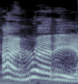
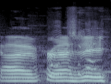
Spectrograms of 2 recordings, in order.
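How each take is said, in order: First: It is said eagerly and brightly. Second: It is said flatly and gloomily. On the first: The speaker is keen to start. "Everybody used to be like" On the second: The speaker feels worn down and reluctant. "and now it's like, ... Depression"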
